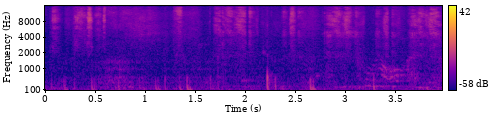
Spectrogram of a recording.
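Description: A marker scratches and squeaks across a board in short irregular strokes, fairly quiet, with soft taps between strokes and a low hum underneath.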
